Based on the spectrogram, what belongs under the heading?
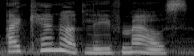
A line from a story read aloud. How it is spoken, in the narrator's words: sighed Thumbelina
